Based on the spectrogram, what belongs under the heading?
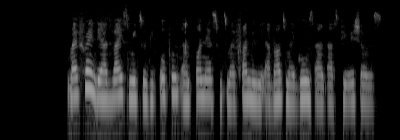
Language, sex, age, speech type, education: Nigerian Pidgin, female, 15-29, spontaneous, tertiary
